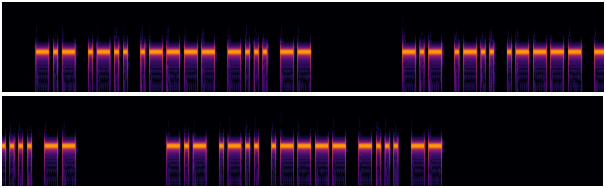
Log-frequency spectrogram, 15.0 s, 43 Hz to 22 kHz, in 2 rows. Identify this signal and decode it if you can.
Morse code, heard as a keyed tone, about 21 wpm, 700 Hz. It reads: KL1BM KL1BM KL1BM
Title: USA Call Signs - 5 Characters - Repeated 3x - 22wpm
